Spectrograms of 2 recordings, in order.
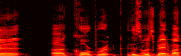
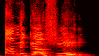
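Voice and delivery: Ronald McDonald negotiating; 12 semitones higher than usual. Pretend. Ronald on the phone with nato.

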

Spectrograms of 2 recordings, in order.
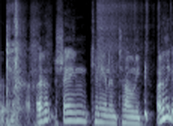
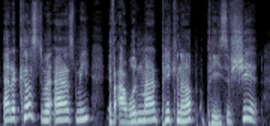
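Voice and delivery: Southern dame; 4 semitones higher than usual. Pretend. Host reading the maid story as a Southern dame. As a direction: read it like a scandalised Southern dame. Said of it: "Southern dame".

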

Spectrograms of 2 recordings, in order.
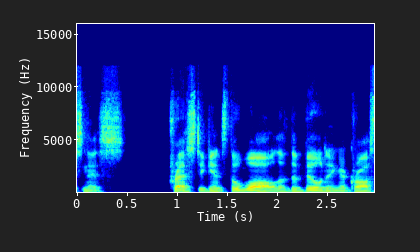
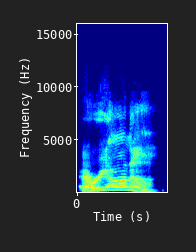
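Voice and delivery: a much higher, loud, stricken cry of a name; the sudden horror of remembering his wife; gasping cry of terror; gasped cry; 13 semitones higher, 6 dB louder than usual. A narrator's reading. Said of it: "he gasped".

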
